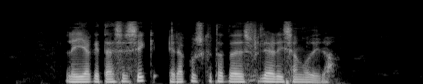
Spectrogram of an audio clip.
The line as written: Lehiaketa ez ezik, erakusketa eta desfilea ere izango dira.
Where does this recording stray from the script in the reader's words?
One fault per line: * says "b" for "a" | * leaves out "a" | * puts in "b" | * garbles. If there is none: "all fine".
all fine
